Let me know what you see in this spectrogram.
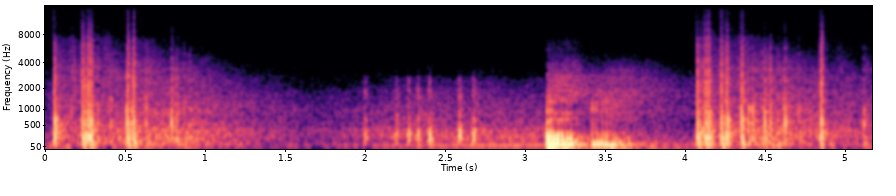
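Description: Aerial firework shells bursting: one deep boom a little after three seconds in, and clusters of sharp crackling pops at the start and again at about four seconds.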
